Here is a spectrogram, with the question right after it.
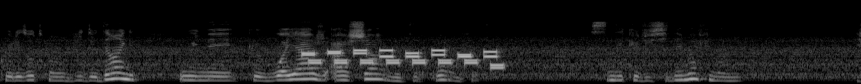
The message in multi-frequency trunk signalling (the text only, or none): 36972814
